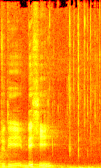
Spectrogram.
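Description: Typing on a computer keyboard: a short run of quick keystrokes about midway, after a man's voice at the start.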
